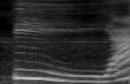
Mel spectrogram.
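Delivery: "piada" stretched out as pi, a, da with pauses; syllable by syllable. Shown as a demonstration. Teacher showing the class each vowel, "piada" split into syllables. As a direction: draw "piada" apart syllable by syllable.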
